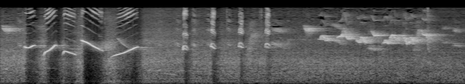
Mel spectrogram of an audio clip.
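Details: Green-winged saltator (Saltator similis), answering after being provoked, gives a quick burst of rich, slurred whistles rising and falling, followed by sharp clicks and high, thin twittering from another bird.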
